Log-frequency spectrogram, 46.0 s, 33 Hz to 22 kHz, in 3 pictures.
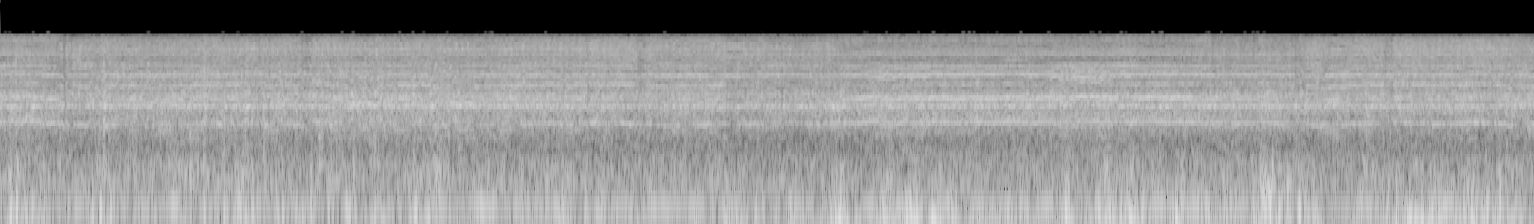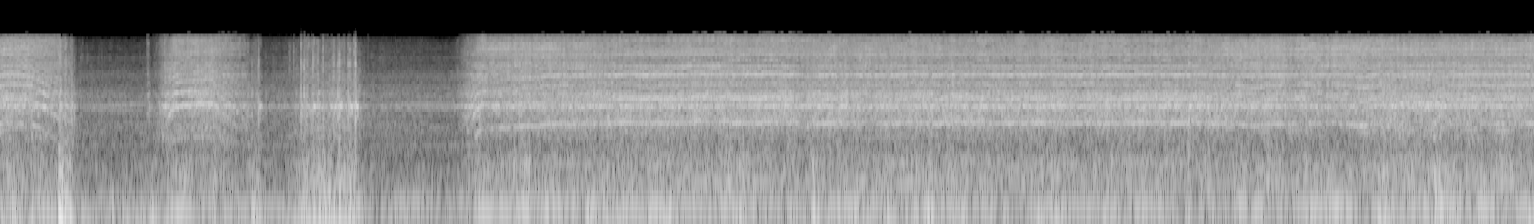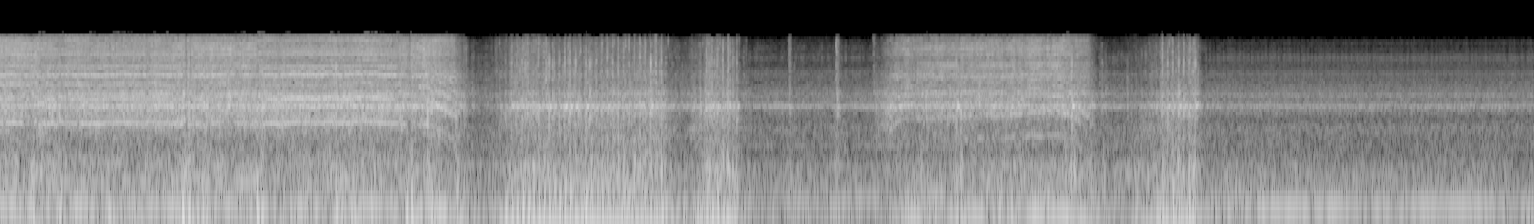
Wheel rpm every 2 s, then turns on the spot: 160, 160, 160, 160, 160, 170, 170, 130, 40, 30, 140, 170, 160, 160, 160, 170, 160, 90, 20, 30, 70, 0, 0.
16-18 34-38 40-42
